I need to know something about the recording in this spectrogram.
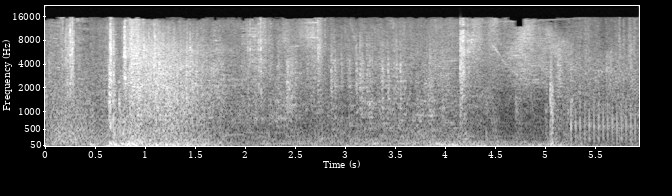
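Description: Electric crackling and zapping sounds burst out.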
